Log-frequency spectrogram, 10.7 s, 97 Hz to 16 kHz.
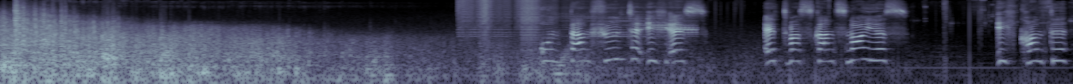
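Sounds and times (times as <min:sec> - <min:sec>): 
loud thunderclap after lightning: 0:00.0 - 0:07.6
hiss of rain: 0:04.6 - 0:07.1
speech: 0:07.8 - 0:09.1, 0:10.0 - 0:10.7.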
